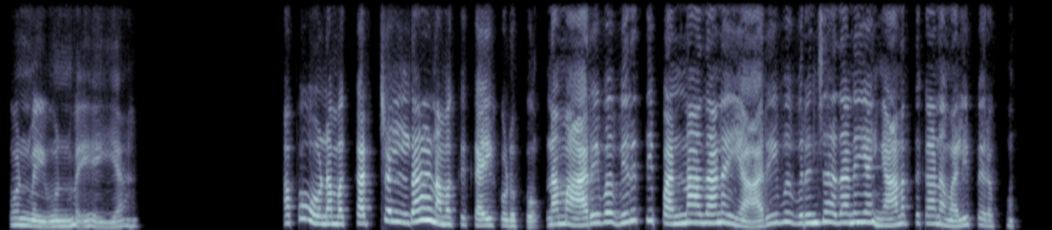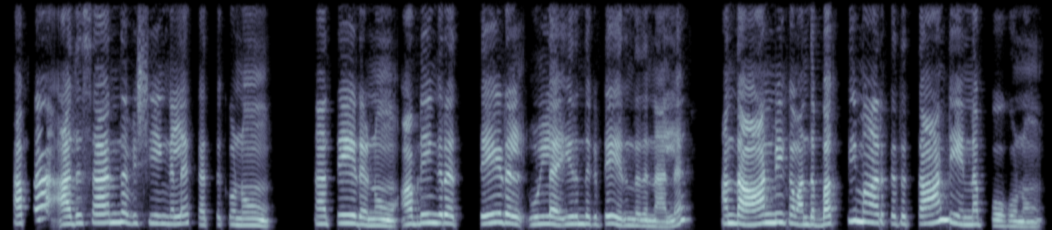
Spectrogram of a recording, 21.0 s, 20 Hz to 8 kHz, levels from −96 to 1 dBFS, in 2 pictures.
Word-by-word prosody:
உண்மை. 210 -5 -2 0.2
உண்மை 180 +1 -3 0.2
ஐயா. 160 +3 -8 1.6
அப்போ 440 +10 -6 0.2
நம்ம 260 -1 +3 0.2
கற்றல் 275 +6 +2
தான் 365 +4 +6
நமக்கு 245 -1 -2
கை 205 0 +4
குடுக்கும். 195 -4 -6
நம்ம 255 +2 +2 0.2
அறிவ 290 +7 +2
விருத்தி 370 +4 -2
பண்ண 275 +2 +4 0.2
தானேய்யா 295 -9 +3
அறிவு 300 - -4
விரிஞ்சா 300 +3 0
தானேயா 315 +1 +1
ஞானத்துக்கான 275 +3 0
வழி 200 +6 -2
பிறக்கும்! 190 -2 -10 0.6
அப்ப, 280 +6 -12 0.3
"அது 260 +3 0
சார்ந்த 305 +2 +3
விஷயங்கள 270 -3 -4 0.2
கத்துக்கணும், 230 -3 -5 0.5
ஆ - - +1 0.2
தேடணும்" 230 -8 +2 0.2
அப்டிங்குற 290 +2 0 0.3
தேடல் 290 -2 +2 0.2
உள்ள 260 +1 -2 0.2
இருந்துக்கிட்டே 255 0 -3
இருந்ததுனால, 190 -5 -3 0.5
அந்த 285 0 +1 0.2
ஆன்மீகம் 295 -2 +2
"அந்த 245 0 -2
பக்திமார்க்கத்த 295 -3 -1
தாண்டி 315 +7 +3
என்ன 240 - -3 0.2
போகணும்? 175 -4 -5
265 Hz, 115 wpm, -23 LUFS, 215-295 Hz, 1.6 s, தான்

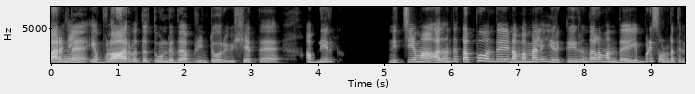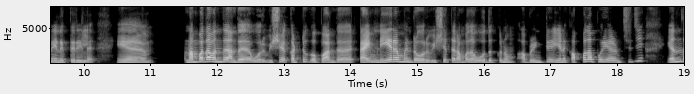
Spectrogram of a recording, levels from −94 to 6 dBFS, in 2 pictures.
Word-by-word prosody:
பாருங்களேன், 250 -4 +6 0.2
எவ்வளோ 255 +6 +4
ஆர்வத்த 255 -1 +1
தூண்டுது? 240 -2 -2
அப்டின்ட்டு 205 0 -9
ஒரு 195 -1 -6
விஷயத்த. 220 0 -6 0.7
அப்பிடி 225 +4 -4
இருக் 285 0 -17 0.8
நிச்சயமா. 285 +6 0 0.2
அது 235 +3 +4
வந்து 315 +5 -5
தப்பு 285 +8 0
வந்து 335 0 -3 0.2
நம்ம 245 +3 +1
மேலேயும் 295 0 0
இருக்கு. 270 -1 -7
இருந்தாலும், 285 +3 -1
அந்த 250 -3 -5 0.2
எப்பிடி 345 +11 -4
சொல்றதுன்னு 250 -3 -3
எனக்கு 210 -1 -6
தெரியல. 210 -2 -3 0.5
ஏ - - +1 1.0
நம்ம 245 +4 +5
தான் 305 -1 +9
வந்து 275 0 +1
அந்த 215 -4 0 0.2
ஒரு 200 -1 -4
விஷயம் 255 +4 -1
கட்டுக்கோப்பு 230 -1 -2
அந்த 205 -1 -6 0.3
டைம், 235 +4 +6
நேரம் 280 +5 +5
என்ற 240 -2 -3
ஒரு 210 - -3
விஷயத்த, 255 +4 -5
நம்ம 205 -1 -3
தான் 220 -2 -2
ஒதுக்கணும் 230 -1 -6 0.2
அப்டின்ட்டு 225 +5 -5
எனக்கு 235 0 -5
அப்போ 225 +6 -3
தான் 300 - +1
புரிய 270 -1 -2
ஆரம்பிச்சிச்சு. 260 +9 -7 0.5
எந்த 295 +6 -1
245 Hz, 150 wpm, -23 LUFS, 220-275 Hz, 1.0 s, தான்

